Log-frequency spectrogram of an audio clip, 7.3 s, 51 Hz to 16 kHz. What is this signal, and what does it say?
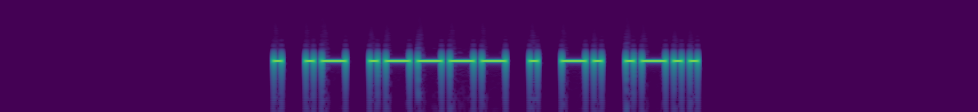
Morse code, heard as a keyed tone, about 19 wpm, 700 Hz. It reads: EA1ENL
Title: DXCC-100 Call Signs - 6 Characters - Repeated 3x - 20wpm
